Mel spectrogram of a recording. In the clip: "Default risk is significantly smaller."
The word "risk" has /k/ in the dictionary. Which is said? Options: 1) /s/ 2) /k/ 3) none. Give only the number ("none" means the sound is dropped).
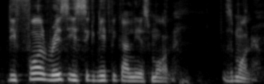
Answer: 3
